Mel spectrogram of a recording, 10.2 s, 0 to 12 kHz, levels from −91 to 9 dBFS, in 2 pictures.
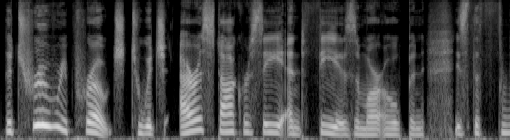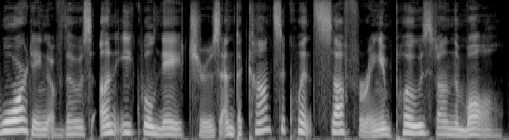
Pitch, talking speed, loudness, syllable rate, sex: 175 Hz, 145 wpm, -19 LUFS, 4.7 syllables/s, female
